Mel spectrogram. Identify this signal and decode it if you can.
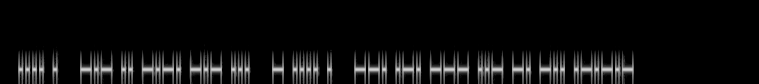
Morse code, heard as a keyed tone, about 34 wpm, 700 Hz. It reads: HE KICKS THE GROUND.
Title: Additional Easy Phrases 35wpm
